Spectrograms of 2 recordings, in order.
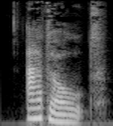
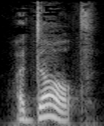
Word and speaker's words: adult: first is worse stress some words particularly those of French origin are emphasized differently in American English with the last syllable stress in American English and the first syllable stress in British English particularly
